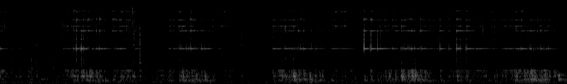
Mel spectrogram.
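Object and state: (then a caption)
Cut glass tumbler. Long nails tap rapidly on the sides of a tall, empty cut-glass tumbler with a diamond pattern standing on a table. The result is bursts of quick, bright clicking and clinking, with short pauses between them. A faint, sustained glassy ring near 2 kHz carries through each burst.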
